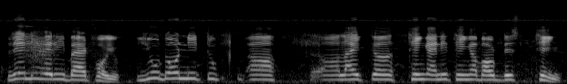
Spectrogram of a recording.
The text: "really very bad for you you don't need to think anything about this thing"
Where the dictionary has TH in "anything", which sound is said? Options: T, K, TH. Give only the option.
T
